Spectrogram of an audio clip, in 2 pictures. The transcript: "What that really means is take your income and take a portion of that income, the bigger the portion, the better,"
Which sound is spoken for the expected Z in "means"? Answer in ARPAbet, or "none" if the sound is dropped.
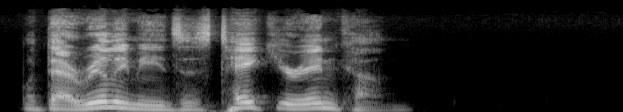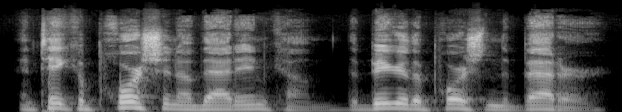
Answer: Z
